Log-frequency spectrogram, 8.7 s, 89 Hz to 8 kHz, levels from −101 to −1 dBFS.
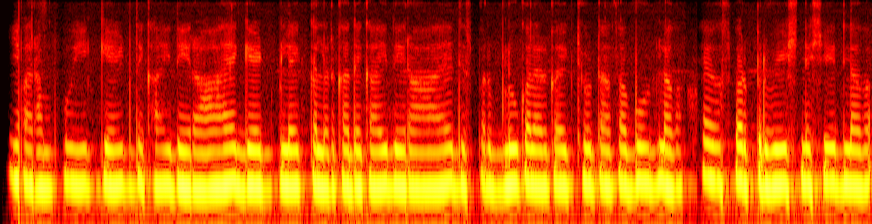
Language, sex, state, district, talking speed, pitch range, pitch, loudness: Kumaoni, female, Uttarakhand, Tehri Garhwal, 245 wpm, 195-200 Hz, 195 Hz, -25 LUFS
